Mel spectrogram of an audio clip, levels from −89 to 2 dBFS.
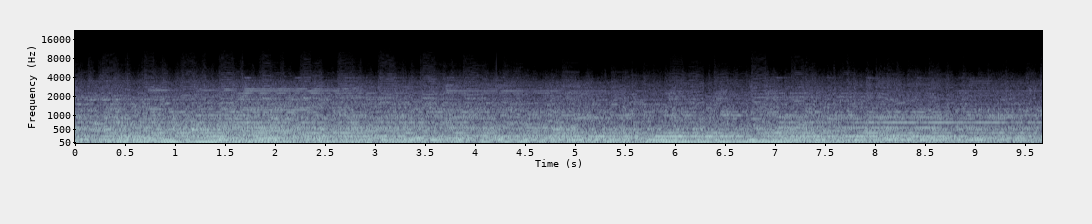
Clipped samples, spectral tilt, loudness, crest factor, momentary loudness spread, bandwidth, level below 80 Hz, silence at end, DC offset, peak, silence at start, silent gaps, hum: under 0.1%; -10 dB/octave; -25 LUFS; 14 dB; 3 LU; 5.2 kHz; -30 dBFS; 0 s; 0.4%; -10 dBFS; 0 s; none; none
